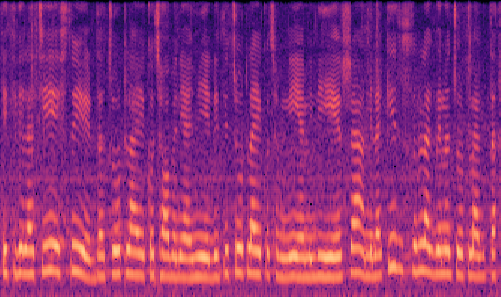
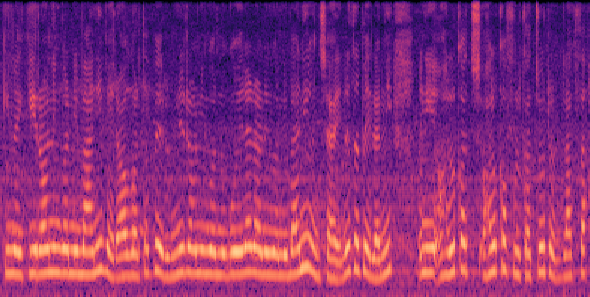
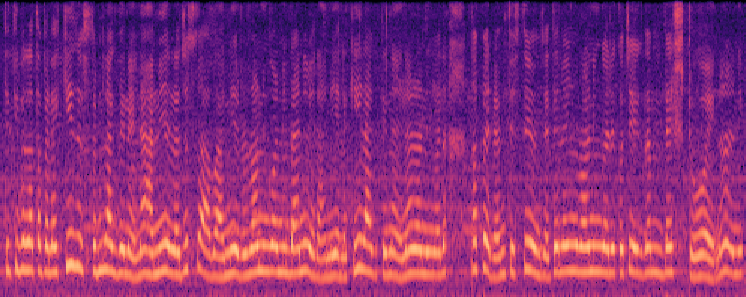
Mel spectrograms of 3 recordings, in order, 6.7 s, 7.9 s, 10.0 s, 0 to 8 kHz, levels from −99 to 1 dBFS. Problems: none marked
